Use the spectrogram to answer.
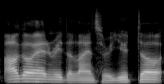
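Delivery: usual speaking voice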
